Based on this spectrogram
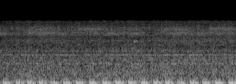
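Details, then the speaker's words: Honda Supra X 125 motorcycle idling after repair: steady even putter, no small ticking that had occurred at mid RPM. The sound is good and the problem is likely resolved. "Oke, mungkin itu saja; Suaranya bagus, semuanya baik-baik saja, jadi kemungkinan masalahnya sudah teratasi."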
